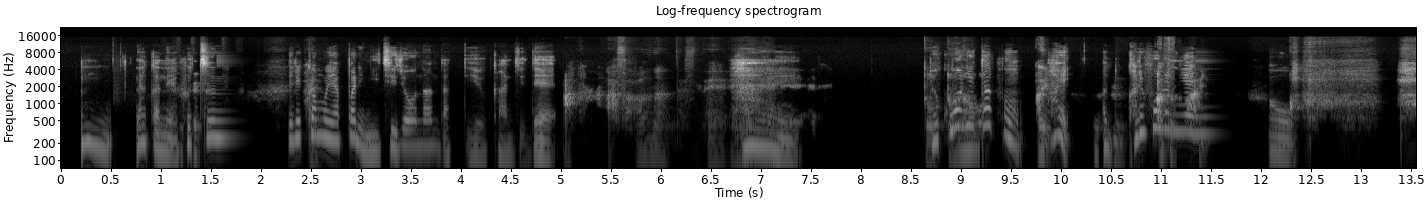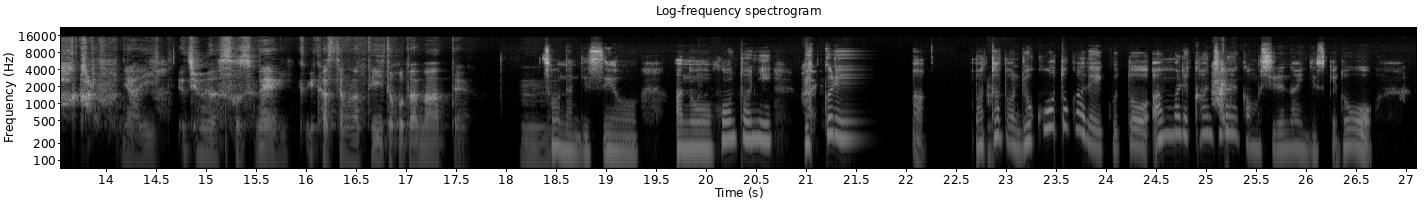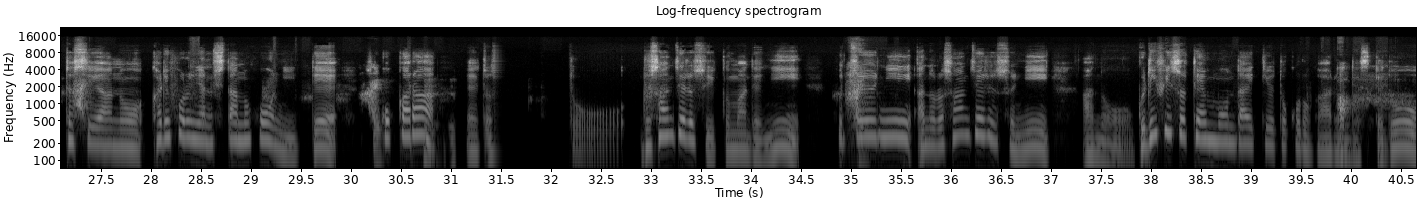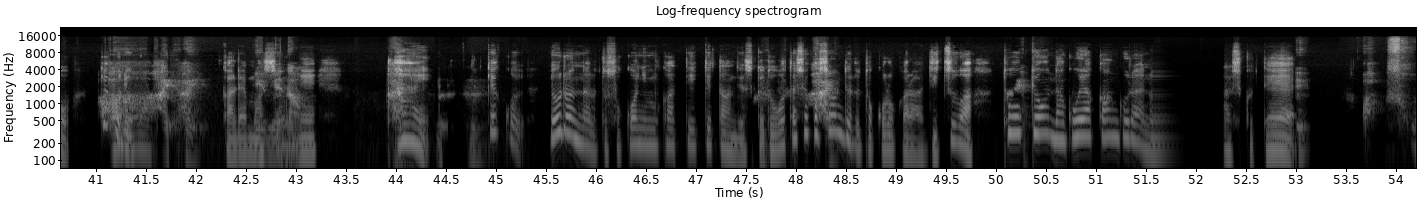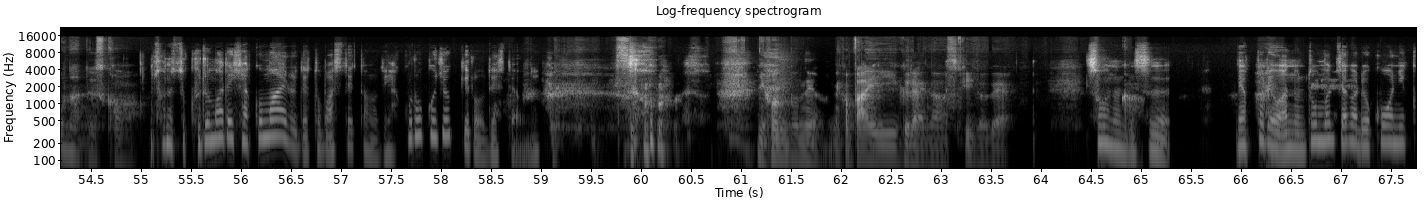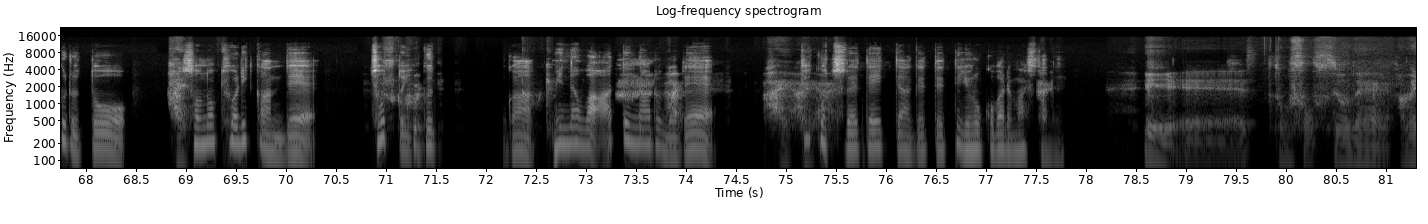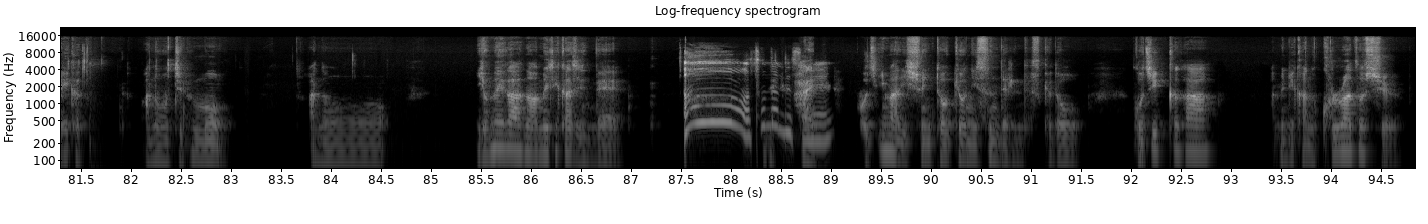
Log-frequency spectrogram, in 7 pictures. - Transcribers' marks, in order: chuckle; distorted speech; unintelligible speech; other background noise; unintelligible speech; unintelligible speech; chuckle; laughing while speaking: "そう"; laughing while speaking: "そう"; chuckle; tapping
- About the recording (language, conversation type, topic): Japanese, unstructured, 旅行先でいちばん驚いた場所はどこですか？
